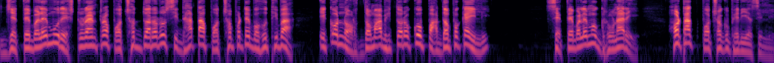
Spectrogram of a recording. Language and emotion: Odia, disgusted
